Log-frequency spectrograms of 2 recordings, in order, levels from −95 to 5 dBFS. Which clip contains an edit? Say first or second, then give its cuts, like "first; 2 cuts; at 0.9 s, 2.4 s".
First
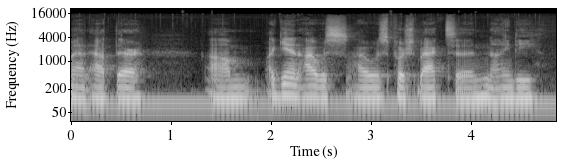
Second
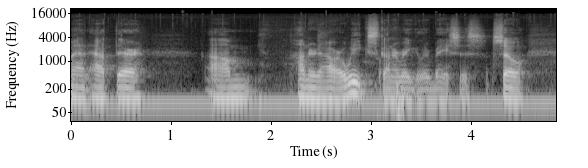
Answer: second; 2 cuts; at 1.9 s, 3.1 s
